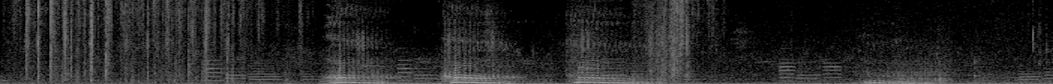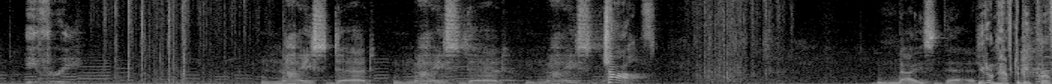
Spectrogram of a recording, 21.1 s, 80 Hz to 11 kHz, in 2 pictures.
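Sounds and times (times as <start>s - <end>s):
low pigeon-like coos: 3.2s - 7.0s, 8.6s - 9.6s.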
